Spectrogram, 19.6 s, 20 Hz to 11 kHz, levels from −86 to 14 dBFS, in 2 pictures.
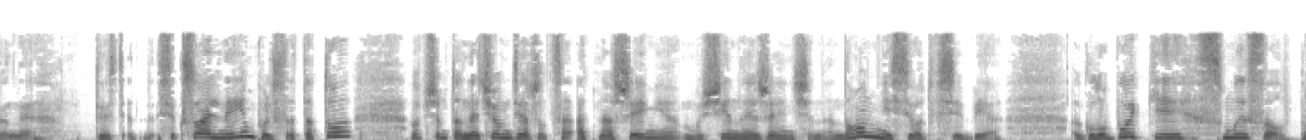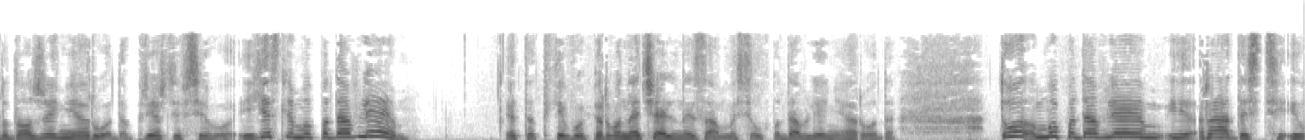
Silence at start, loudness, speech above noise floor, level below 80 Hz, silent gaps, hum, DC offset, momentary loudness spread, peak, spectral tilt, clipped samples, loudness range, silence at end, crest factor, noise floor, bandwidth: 0 s; -24 LUFS; 32 dB; -52 dBFS; none; none; under 0.1%; 12 LU; -10 dBFS; -4 dB/octave; under 0.1%; 2 LU; 0 s; 16 dB; -56 dBFS; 8.8 kHz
